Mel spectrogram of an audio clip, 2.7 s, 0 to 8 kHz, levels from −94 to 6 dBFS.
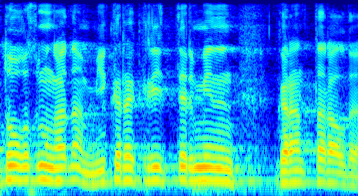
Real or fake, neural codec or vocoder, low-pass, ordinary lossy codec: real; none; none; none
